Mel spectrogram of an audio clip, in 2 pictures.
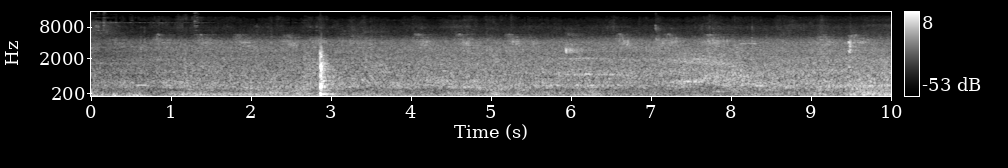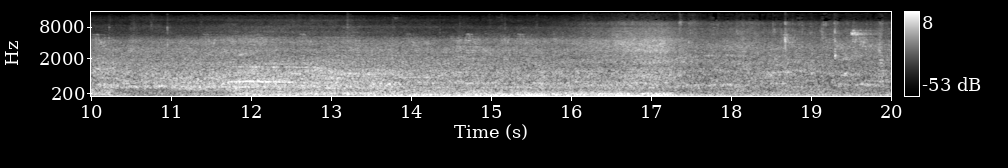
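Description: City street ambience with a low traffic rumble and passers-by talking, with one sharp knock about three seconds in. The low rumble swells louder in the second half.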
